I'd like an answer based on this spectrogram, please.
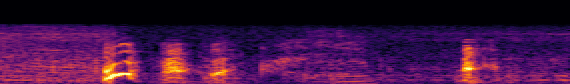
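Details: Leonberger puppies on a playdate: three quick yelping barks in a row, then one more brief yip after a pause, with a person speaking softly nearby.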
